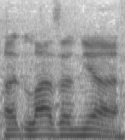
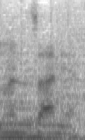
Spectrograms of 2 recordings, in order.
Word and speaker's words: lasagna: going no okay no see again lazar that's not how you say it you emphasize the second syllable lasagna we need something it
